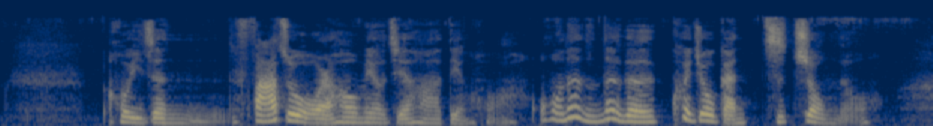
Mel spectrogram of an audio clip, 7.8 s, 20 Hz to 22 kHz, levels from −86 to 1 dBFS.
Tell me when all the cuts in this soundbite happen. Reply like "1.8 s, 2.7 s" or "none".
none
